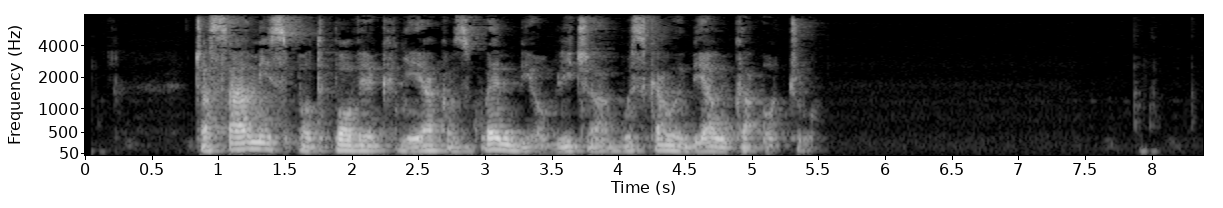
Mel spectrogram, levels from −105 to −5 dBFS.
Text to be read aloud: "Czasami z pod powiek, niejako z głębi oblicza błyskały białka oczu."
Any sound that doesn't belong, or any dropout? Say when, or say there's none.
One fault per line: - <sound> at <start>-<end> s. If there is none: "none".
none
